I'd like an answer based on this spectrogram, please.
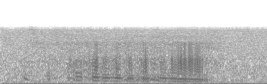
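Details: A pet Pomeranian snoring while asleep at home; a soft, low rasping snore with faint harmonic bands, steady and quiet against a light background hiss.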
